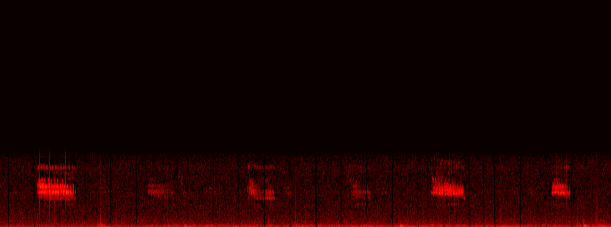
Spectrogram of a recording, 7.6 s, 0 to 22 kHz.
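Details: Spotless starling nest in Spain, four nestlings on day 12, 1 June 2022; short, high, raspy bursts about every second or so over a steady low rumble of background noise.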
